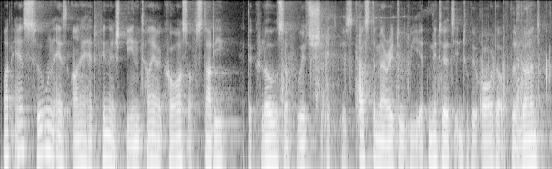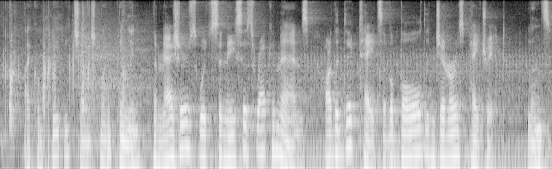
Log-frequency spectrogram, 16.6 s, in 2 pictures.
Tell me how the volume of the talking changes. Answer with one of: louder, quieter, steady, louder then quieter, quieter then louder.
steady.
